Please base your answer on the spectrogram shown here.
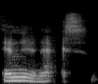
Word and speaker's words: nginx: some servers use what's it's called nginx n n g i n x engine x it's said nginx it's spelled n g i and x that is a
